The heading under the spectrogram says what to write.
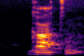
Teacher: Aqui, novamente, o fonema da letra E você abole, tá? Então fica gotten, ok?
